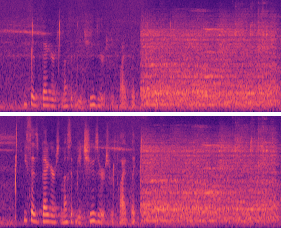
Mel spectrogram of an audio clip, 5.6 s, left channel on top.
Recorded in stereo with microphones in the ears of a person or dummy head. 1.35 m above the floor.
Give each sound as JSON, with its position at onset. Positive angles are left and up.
{"t": 0.5, "sound": "a woman speaking", "side_deg": -80, "distance_m": 1.5}
{"t": 2.8, "sound": "an alarm", "side_deg": -10, "distance_m": 8.0}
